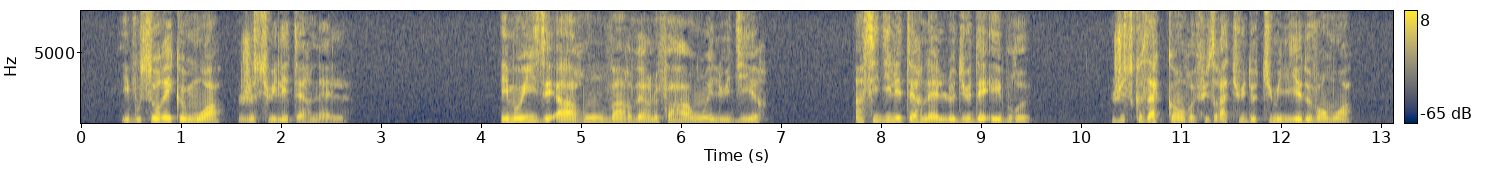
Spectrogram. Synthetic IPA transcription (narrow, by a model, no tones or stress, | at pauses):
evusɔʁekəmwa | ʒəsɥilet̪ɛʁnɛl | emɔizeʔaːʁɔ̃vɛ̃ʁvɛʁləfaʁaɔ̃elɥid̪iːʁ | ɛ̃sid̪ilet̪ɛʁnɛlːəd̪jød̪ɛʔebʁø | ʒyskəzakɑ̃ʁəfyzʁat̪yd̪ət̪ymiljed̪əvɑ̃mwa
